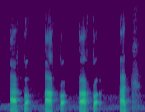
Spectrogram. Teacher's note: Huruf qaf kita akan dapati dia berada lebih belakang berbanding dengan huruf kaf. Okey, kaf di sini ka, ak.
